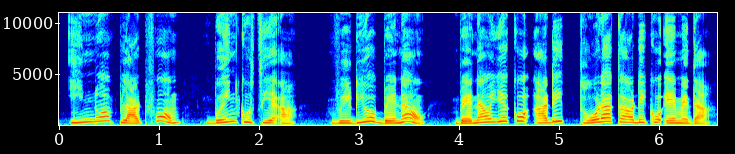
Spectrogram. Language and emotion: Santali, disgusted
